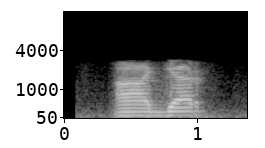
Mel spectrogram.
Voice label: "ajar", bahasa

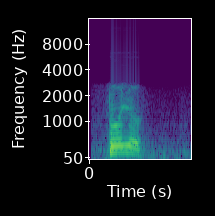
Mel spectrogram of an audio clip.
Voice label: "puluh", bahasa

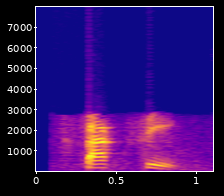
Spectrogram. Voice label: "taksi", bahasa

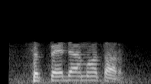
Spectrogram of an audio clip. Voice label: "sepeda motor", bahasa

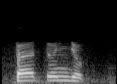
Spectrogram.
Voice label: "petunjuk", bahasa

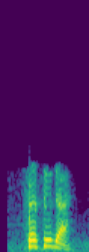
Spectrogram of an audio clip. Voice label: "sesudah", bahasa

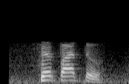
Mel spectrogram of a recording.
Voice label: "sepatu", bahasa

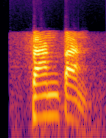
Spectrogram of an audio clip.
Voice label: "santan", bahasa

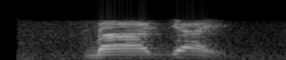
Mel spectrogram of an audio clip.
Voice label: "bajaj", bahasa

